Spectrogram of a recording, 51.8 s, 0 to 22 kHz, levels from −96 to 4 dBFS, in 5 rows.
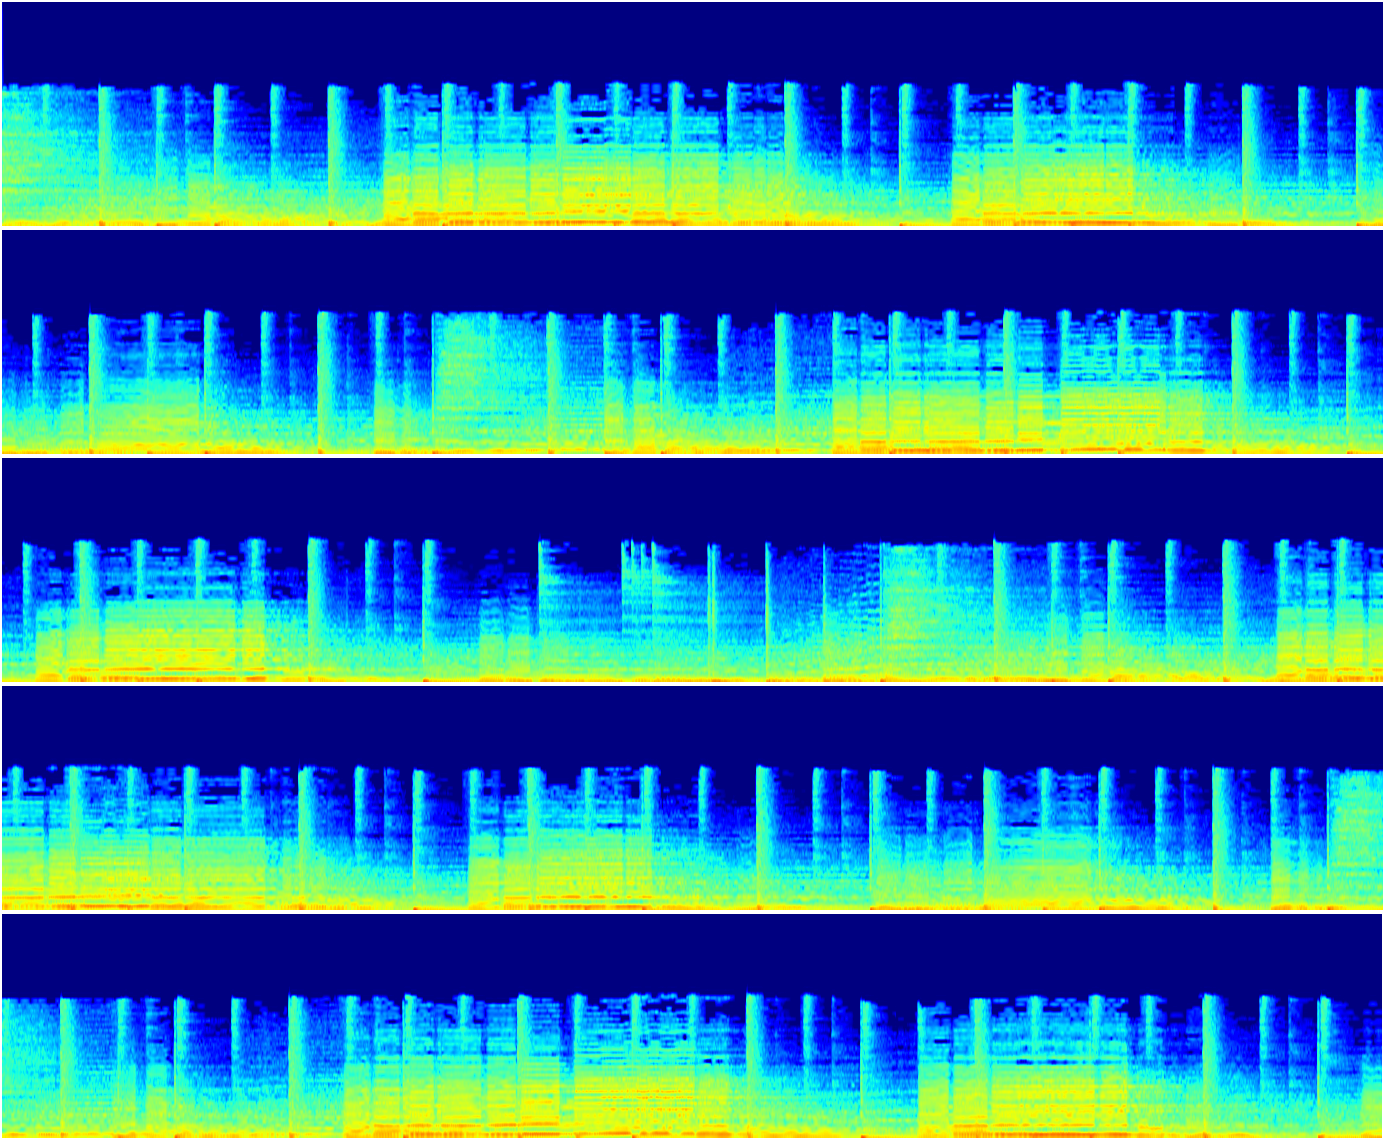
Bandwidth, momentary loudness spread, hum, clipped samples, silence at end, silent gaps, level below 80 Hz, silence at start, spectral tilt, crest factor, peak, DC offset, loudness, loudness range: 14 kHz; 10 LU; none; under 0.1%; 0 s; none; -34 dBFS; 0 s; -4.5 dB/octave; 18 dB; -8 dBFS; under 0.1%; -26 LUFS; 6 LU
